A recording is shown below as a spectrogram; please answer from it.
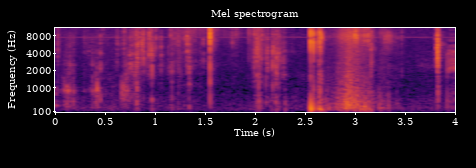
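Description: Plastic packaging being worked open by hand, crackling and crinkling in a scatter of sharp clicks, with a longer rustle about two and a half seconds in.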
